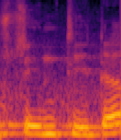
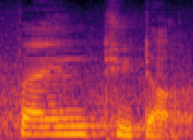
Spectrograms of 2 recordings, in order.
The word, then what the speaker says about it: sine: इसे सिन थीटा नहीं पढ़ेंगे, कुछ बच्चे पढ़ते हैं इसको सिन थीटा, बट इट इज नॉट सिन थीटा, इट is pronunciation as साइन थीटा।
